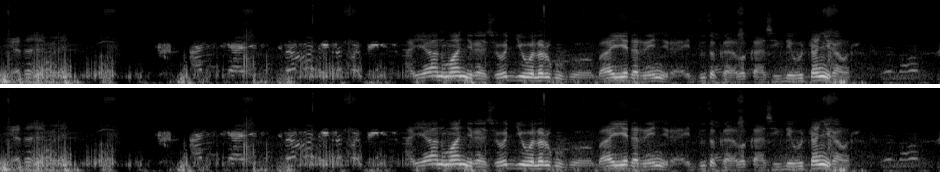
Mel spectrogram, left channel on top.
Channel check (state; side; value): identical; both; correlation 1.00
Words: Ayah nuan jira, soji walar kuku, bayar dari jira, itu tak apa kasih dia bukan jira war.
